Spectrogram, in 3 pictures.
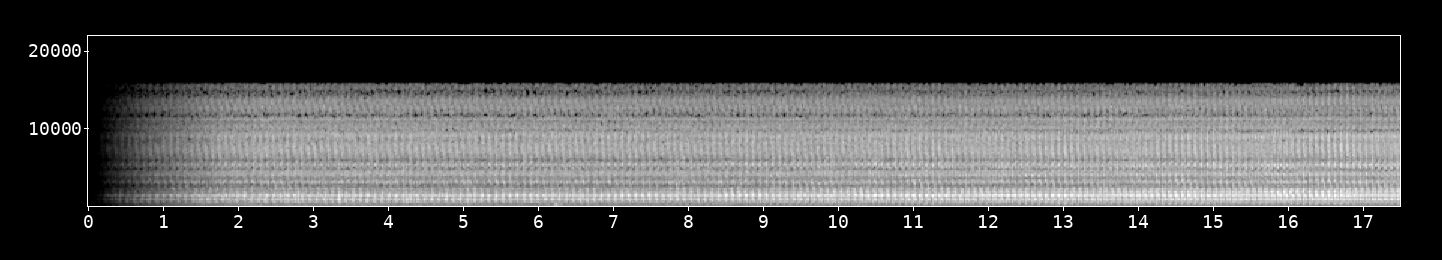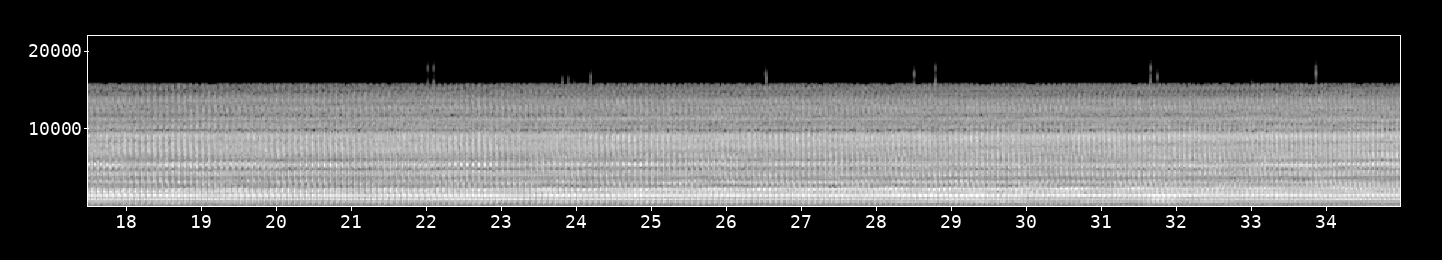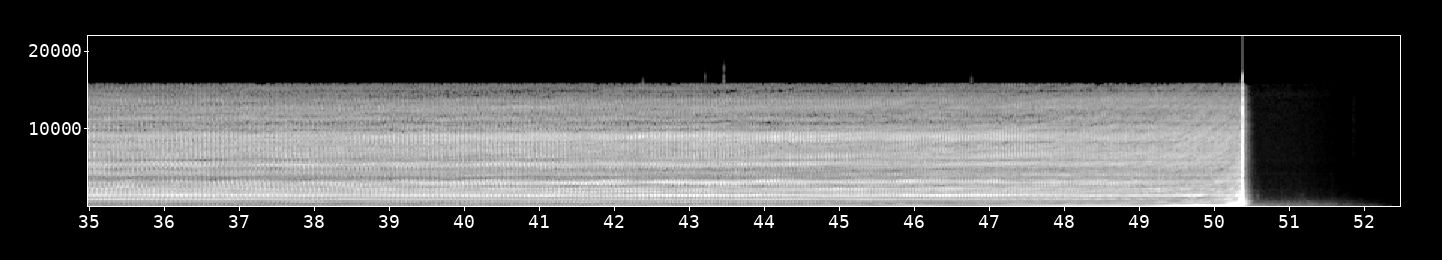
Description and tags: Euler's Disk - final 50 seconds
This is the final 50 seconds of a spinning Euler's disk. Notice the abrupt change in the last second.
science, SFX, sound-effects, math, mathematics, physics, Eulers-disk, SoundFX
